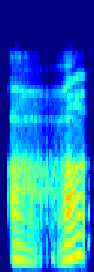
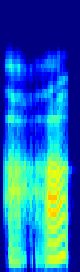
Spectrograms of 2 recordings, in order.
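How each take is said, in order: First: The pitch dips down, then rises. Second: The pitch dips down, then rises.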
